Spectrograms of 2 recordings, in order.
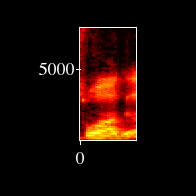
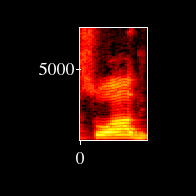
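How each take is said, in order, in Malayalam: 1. ചുണ്ടുകൾ വൃത്താകൃതിയിൽ മുന്നോട്ട് തള്ളിയാണ് ഇത് പറയുന്നത്. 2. സാധാരണ, നിഷ്പക്ഷമായ ചുണ്ടുകളോടെയാണ് ഇത് പറയുന്നത്. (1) "ചുണ്ട് മുന്നോട്ട് വെച്ചിട്ട്" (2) "ചുണ്ട് നേരെ സാധാരണ രൂപത്തിൽ നിൽക്കുക"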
